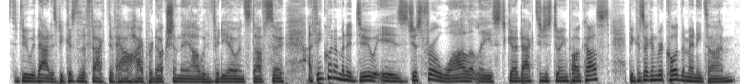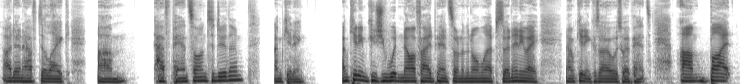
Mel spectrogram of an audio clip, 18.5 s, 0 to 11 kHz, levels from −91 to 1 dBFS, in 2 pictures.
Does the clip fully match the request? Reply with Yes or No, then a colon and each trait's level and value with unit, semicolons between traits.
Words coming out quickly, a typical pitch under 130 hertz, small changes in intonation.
No: fast, 280 wpm; low, 120 Hz; average, 3.9 semitones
